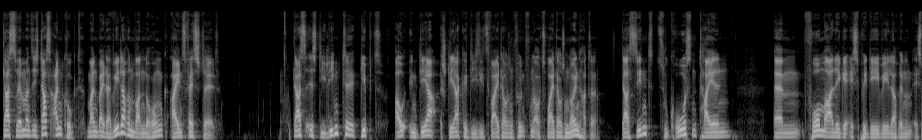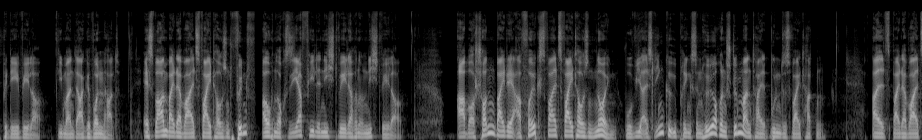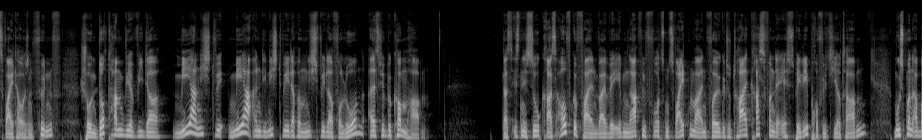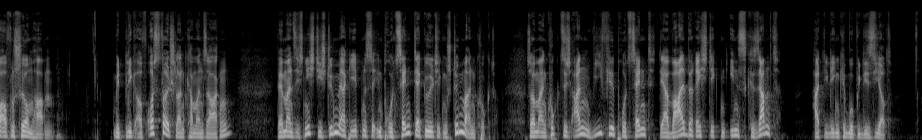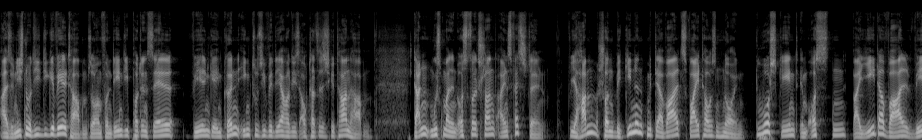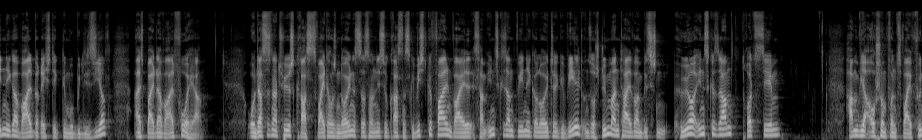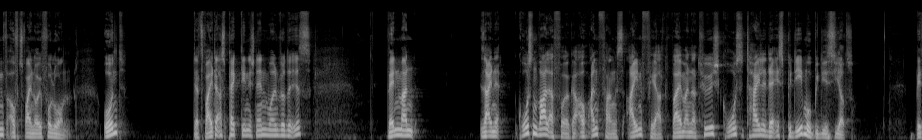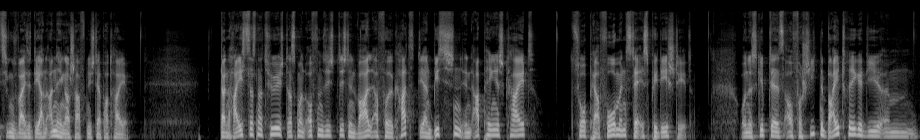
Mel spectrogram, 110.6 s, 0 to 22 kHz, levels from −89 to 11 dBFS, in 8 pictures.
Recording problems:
none

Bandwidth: 15.5 kHz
